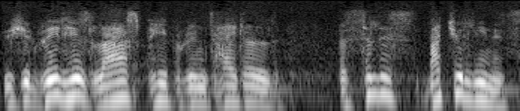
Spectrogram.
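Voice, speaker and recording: Husky, flustered old-radio professor. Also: male voice, medium pitch, animated, brisk. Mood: flustered, effusive. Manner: dithering, repetitive, easily distracted. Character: flustered, absent-minded male university professor. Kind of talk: 1950s radio drama acting. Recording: muffled old radio recording.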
